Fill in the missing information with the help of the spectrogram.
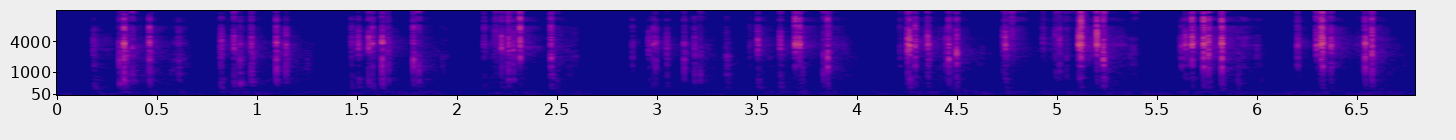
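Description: Long nails tap rapidly on the top and edge of a white cardboard gift box resting on a table. The sound is quick clusters of short, dry, bright clicks with almost no ring, separated by brief pauses over a faint low background hum.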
